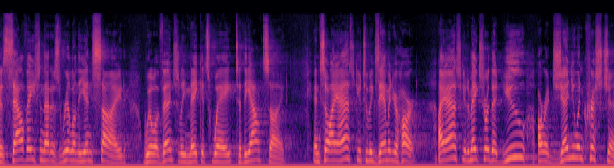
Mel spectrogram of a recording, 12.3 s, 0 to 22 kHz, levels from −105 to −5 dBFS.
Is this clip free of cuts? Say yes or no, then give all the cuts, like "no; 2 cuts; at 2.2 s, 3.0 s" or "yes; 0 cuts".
yes; 0 cuts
